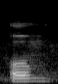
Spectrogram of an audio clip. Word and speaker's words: Ohm: Ini dibacanya Om.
